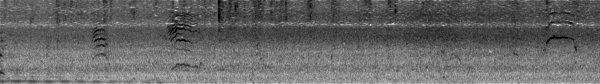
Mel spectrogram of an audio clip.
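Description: Sea surf breaking and washing through the shallows of a beach: a steady rush of waves, with a few brief distant voices.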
